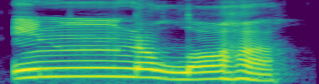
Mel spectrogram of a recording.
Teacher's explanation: نون مشدد ہے، اور نون مشدد ہے اس لیے اس پہ غنہ ہوگا۔ ان اللہ، اللہ کے لام سے پہلے لفظ کے اوپر زبر یا پیش ہو تو اس کو پر پڑھیں گے۔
